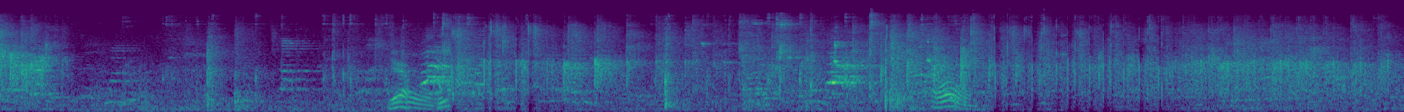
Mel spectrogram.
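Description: Spectators clap and cheer in a large echoing hall.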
